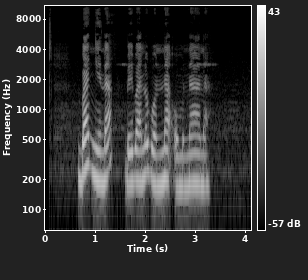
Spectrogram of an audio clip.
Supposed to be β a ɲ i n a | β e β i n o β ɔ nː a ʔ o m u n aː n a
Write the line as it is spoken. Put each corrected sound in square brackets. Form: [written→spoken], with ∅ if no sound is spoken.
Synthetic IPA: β a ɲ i n a | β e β [i→a] n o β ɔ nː a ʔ o m u n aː n a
